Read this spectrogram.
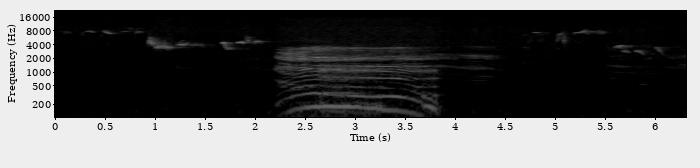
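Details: Roaring stag at the Wild- und Freizeitpark Willingen on 15 October 2018 gives one deep, harmonic-rich bellow of about a second and a half that swells and then drops off. High, thin bird chirps and a low hum sound around it.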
